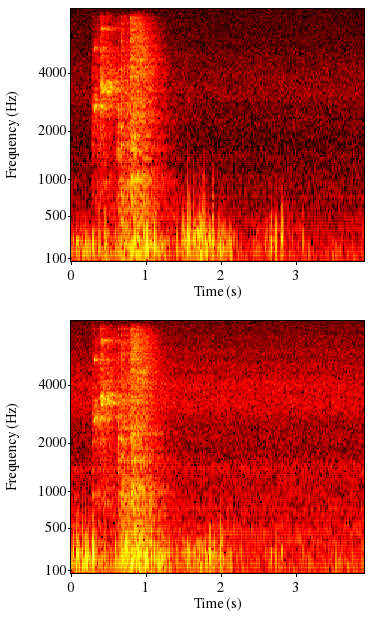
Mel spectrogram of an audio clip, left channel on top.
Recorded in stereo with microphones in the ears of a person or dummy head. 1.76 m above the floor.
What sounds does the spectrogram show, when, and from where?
0.3 s a door slam: 50° left (ahead or behind), 7 m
